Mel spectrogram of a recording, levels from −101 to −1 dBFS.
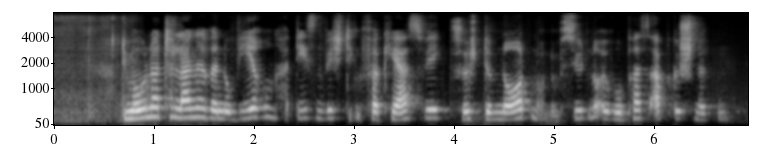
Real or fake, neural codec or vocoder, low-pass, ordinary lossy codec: fake; codec, 16 kHz, 1 kbps, X-Codec, WavLM features, trained on Multilingual LibriSpeech; none; none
